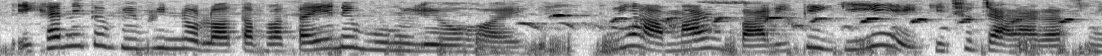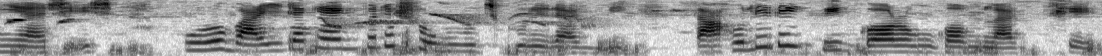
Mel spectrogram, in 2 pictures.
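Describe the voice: A cartoonish character voice squeaks at an extremely high pitch over loud background noise. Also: moderate pace.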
